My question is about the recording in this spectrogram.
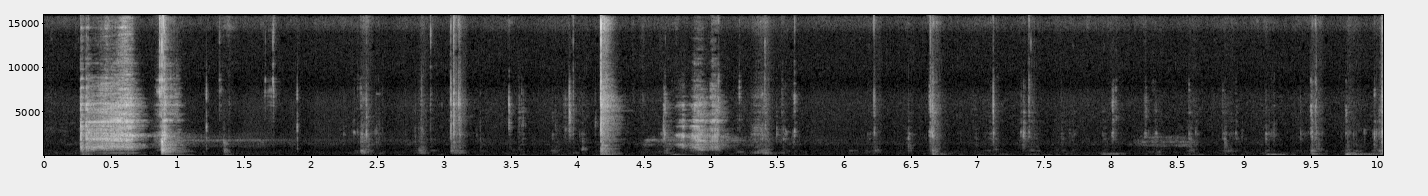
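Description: Small screwdriver and plastic parts of a toy train engine's chassis being handled and unscrewed: irregular light clicks and taps, with a louder scrape about half a second in and another about five seconds in.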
